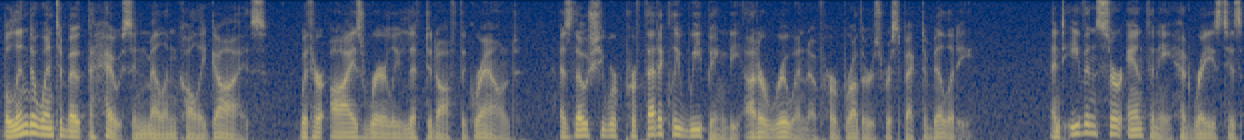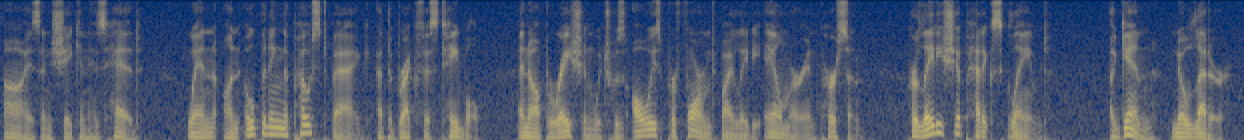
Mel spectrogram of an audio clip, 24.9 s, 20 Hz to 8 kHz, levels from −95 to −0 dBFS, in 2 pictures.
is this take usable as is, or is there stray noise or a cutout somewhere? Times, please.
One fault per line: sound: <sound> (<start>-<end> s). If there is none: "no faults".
no faults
